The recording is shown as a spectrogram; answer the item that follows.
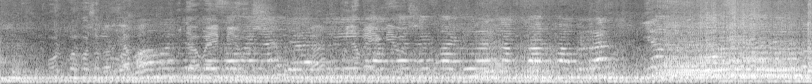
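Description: Engines running steadily in the background, a constant low drone, with people talking close by.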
